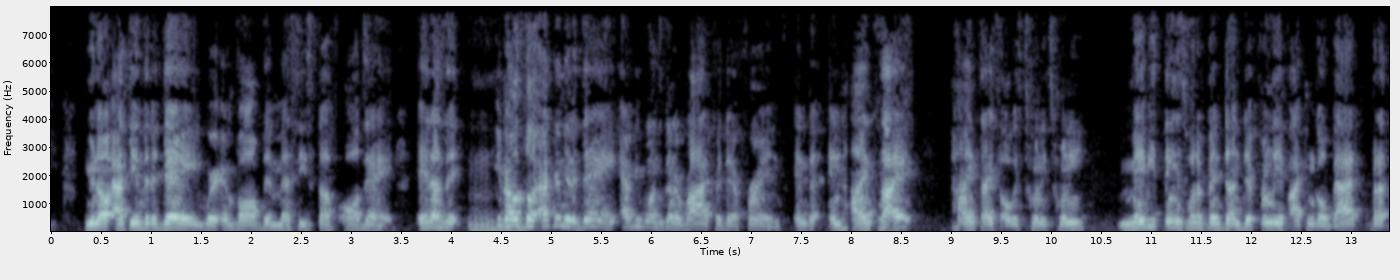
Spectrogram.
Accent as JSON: {"language": "English", "town": "New York City", "region": "New York", "country": "United States", "said": "I'm a cool person. I'm from New York City."}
